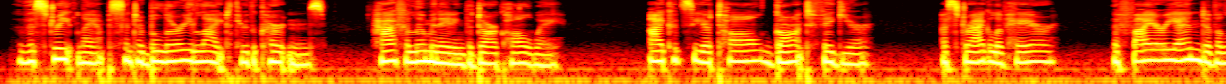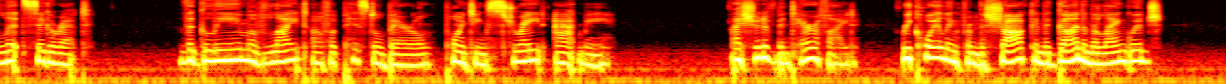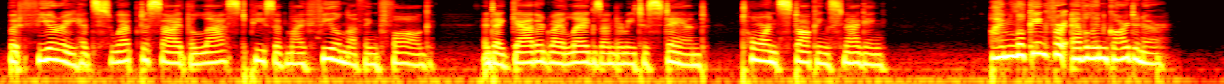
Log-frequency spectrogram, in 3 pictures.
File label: audiobook sample; "The Alice Network" (audiobook demo) - thrilling confrontation, young American woman, older grizzled French woman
